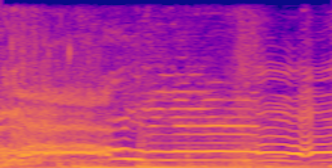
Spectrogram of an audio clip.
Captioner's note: screaming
